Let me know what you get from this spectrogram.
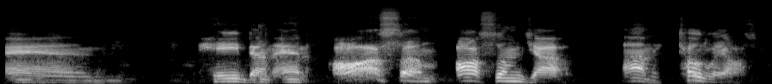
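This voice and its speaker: This middle-aged livestream host has a medium-pitched, fairly bright voice that is creaky, slow and sing-song. He chats casually in a folksy, rambling, salty-tongued manner over dull lo-fi livestream audio.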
